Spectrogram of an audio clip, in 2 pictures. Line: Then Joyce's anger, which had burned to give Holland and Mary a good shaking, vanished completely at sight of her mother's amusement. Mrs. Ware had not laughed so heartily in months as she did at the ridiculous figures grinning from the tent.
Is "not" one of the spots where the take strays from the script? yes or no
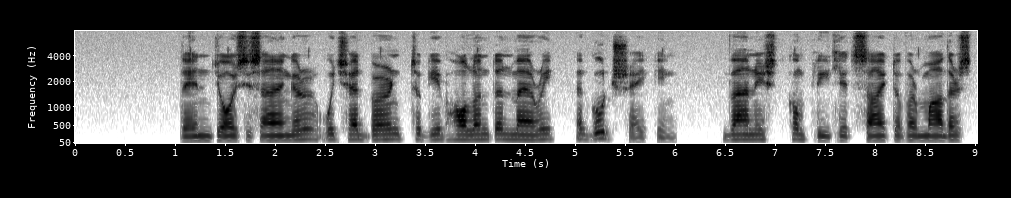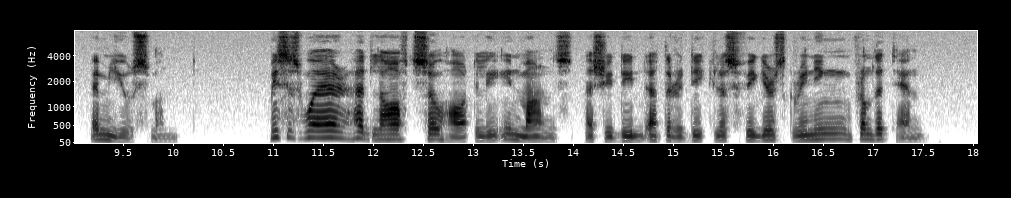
yes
